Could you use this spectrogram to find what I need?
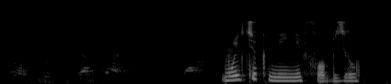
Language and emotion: Russian, neutral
